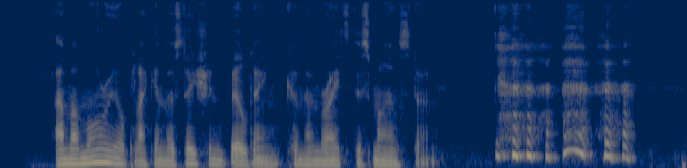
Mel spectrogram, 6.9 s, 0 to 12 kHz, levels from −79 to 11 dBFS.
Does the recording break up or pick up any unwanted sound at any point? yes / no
yes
